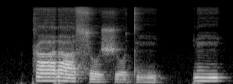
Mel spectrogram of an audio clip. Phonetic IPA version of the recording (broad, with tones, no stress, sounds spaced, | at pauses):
k a˦ ɾ a˧ s o˨ ʃ o˨ t ĩ˨ | ɾ ĩ˦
